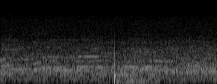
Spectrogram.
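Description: Low murmur of a darts-hall crowd, with a single sharp thud about a second in: a steel-tip dart striking the dartboard.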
